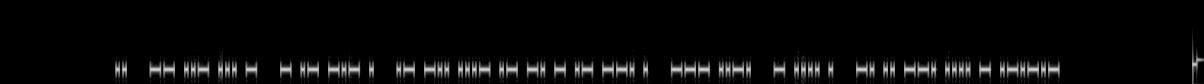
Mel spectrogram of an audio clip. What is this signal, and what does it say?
Morse code, heard as a keyed tone, about 36 wpm, 700 Hz. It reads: I MUST TAKE ADVANTAGE OF THE NIGHT.
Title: Sentences from Top 1000 Words - Review Part 6 - 35wpm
